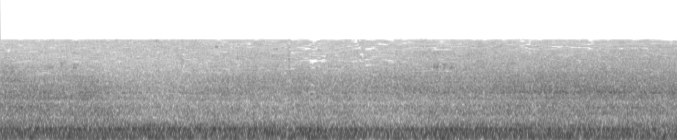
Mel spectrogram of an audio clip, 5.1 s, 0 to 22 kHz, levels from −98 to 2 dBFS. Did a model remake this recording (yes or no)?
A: no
